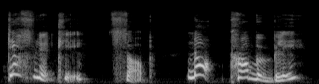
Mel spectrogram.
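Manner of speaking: high, protesting between sobs. A narrator's reading. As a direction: push the words out through crying. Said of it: "exclaimed between sobs".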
